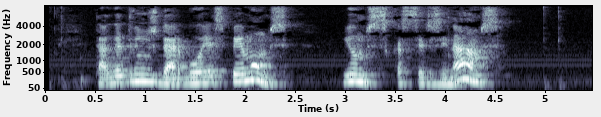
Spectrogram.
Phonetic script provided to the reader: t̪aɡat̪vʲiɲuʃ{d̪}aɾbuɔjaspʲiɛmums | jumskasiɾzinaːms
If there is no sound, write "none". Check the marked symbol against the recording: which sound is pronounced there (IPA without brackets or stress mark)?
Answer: d̪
